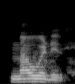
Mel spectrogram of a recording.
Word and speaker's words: nowadays: Nowadays. The stress is on the first syllable.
